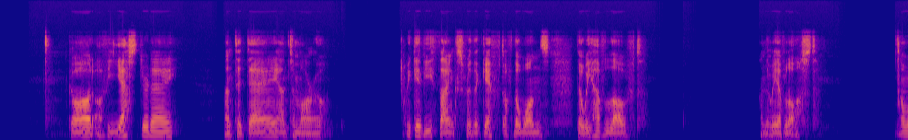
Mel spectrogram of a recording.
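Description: A young man speaks calmly and close to a microphone, with pauses.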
